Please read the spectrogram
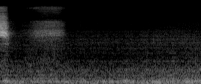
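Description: A pause in the talk: a soft hiss at the very start, then only a low, steady background rumble of shop noise.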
